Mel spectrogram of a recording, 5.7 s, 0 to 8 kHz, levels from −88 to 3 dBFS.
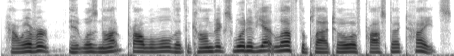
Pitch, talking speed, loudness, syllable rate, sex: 165 Hz, 180 wpm, -17 LUFS, 4.6 syllables/s, male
